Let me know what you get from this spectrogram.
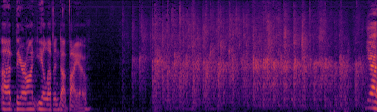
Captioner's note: applause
